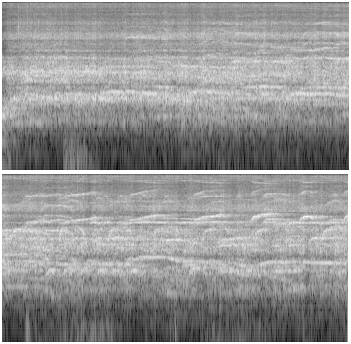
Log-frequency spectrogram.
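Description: A large audience in a hall cheering and shouting steadily, with many short high-pitched whistles rising and falling over the din.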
